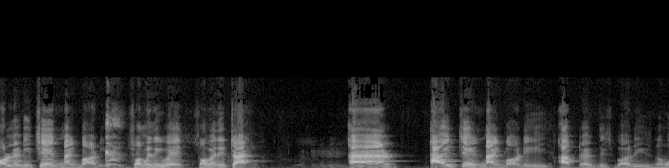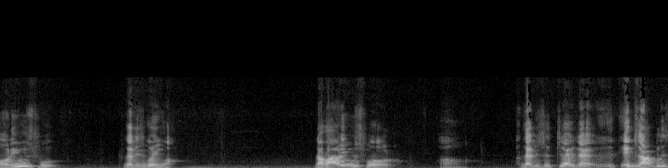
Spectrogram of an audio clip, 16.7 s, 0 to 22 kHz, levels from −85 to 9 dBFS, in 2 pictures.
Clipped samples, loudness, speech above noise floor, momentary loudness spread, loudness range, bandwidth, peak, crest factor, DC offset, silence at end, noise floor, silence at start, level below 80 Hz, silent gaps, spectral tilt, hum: under 0.1%; -23 LUFS; 37 dB; 14 LU; 8 LU; 12 kHz; -2 dBFS; 24 dB; under 0.1%; 0 s; -61 dBFS; 0 s; -62 dBFS; none; -3.5 dB/octave; none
